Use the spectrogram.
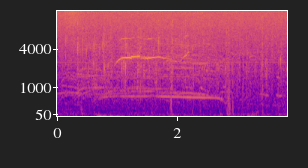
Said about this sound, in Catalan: Aplaudiments per aquesta presentació inicial.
